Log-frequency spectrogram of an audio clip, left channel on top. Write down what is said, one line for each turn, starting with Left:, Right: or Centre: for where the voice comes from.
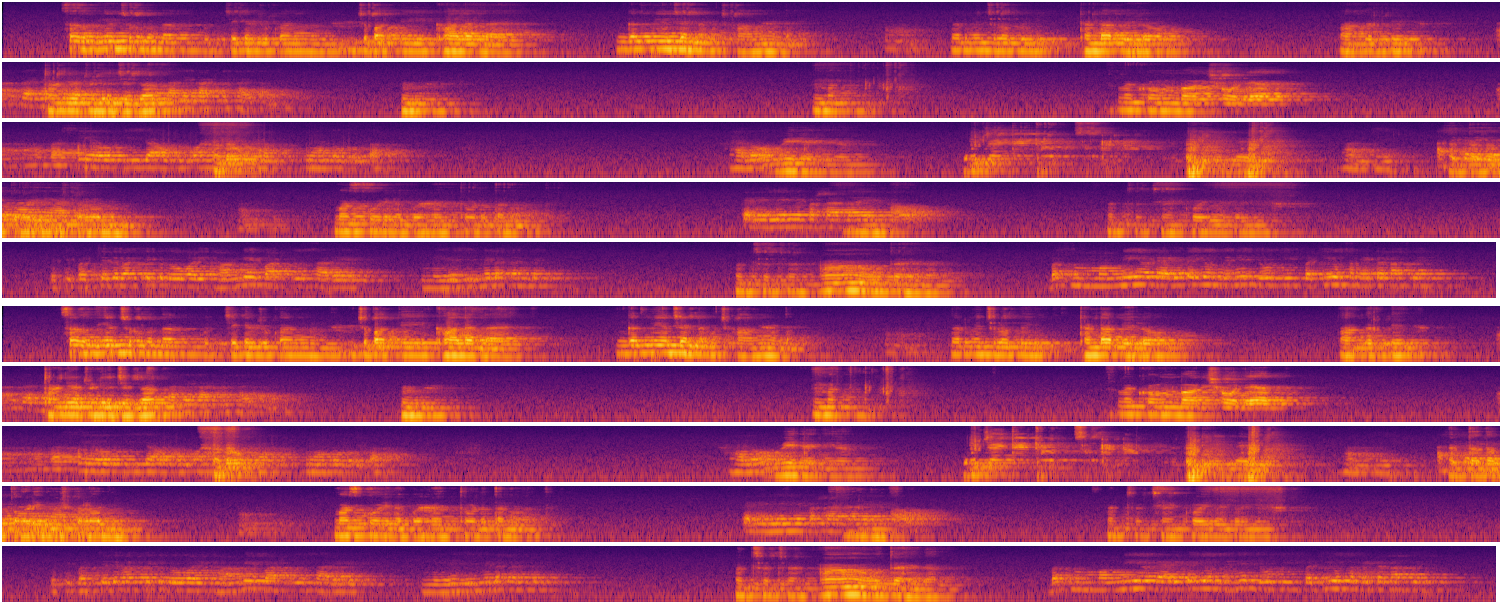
Right: ਸਰਦੀਆਂ ਚਲੋ ਬੰਦਾ ਕੁਛ ਚਿਕਨ ਚੁੱਕਨ ਚਪਾਤੀ ਖਾ ਲੈਂਦਾ ਹੈ। ਗਰਮੀਆਂ ਚ ਇੰਨਾ ਕੁਛ ਖਾਣ ਨੀ ਹੁੰਦਾ।
Left: ਹਾਂ
Right: ਗਰਮੀਆ ਚ ਲੋਕ, ਕੋਈ ਠੰਡਾ ਪੀ ਲਓ ਤਾਂ ਕਰਕੇ,
Left: ਹਾਂ ਗਰਮੀਆਂ
Right: ਠੰਡੀਆਂ-ਠੰਡੀਆਂ
Left: ਵੈਸੇ ਹੀ
Right: ਚੀਜ਼ਾਂ
Left: ਮਿਰਚ ਮਸਾਲੇ ਘੱਟ ਹੀ ਖਾਏ ਜਾਦੇ ਐ।
Right: ਹਮ ਹਮ <unintelligible> ਦੇਖੋ, ਹੁਣ ਬਾਰਿਸ਼ ਹੋ ਜਾਏ ਅੱਜ।
Left: ਹਾਂ, ਬਸ ਇਹ ਉਹ ਕੀ ਜਾਓ ਗੁਲੁਆਂਢੀ
Right: ਹੈਲੋ
Left: ਇੱਕੋਰ ਦ ਦੂਰ ਤੱਕ
Right: ਹਾਂ,
Left: ਹੈਲੋ
Right: ਉਹ ਵੀ ਹੈਗੀ ਆ। ਜਾਈਦੇ, ਥੋੜਾ ਮੌਸਮ ਠੰਡਾ ਹੋ ਜਾਏਗਾ, ਠੀਕ ਰਹੇਗਾ।
Left: ਹਾਂਜੀ। ਅਸੀਂ
Right: ਇੱਦਾਂ
Left: ਕਰੇਲੇ
Right: ਤਾਂ ਬੜੀ
Left: ਬਣਾਏ ਨੇ
Right: ਮੁਸ਼ਕਿਲ
Left: ਆ ਜਾਓ
Right: ਹੋ।
Left: ਹਾਂਜੀ।
Right: ਬਸ ਕੋਈ ਨਾ, ਕੋਈ ਨਾ, ਤੁਹਾਡਾ ਧੰਨਵਾਦ।
Left: ਕਰੇਲੇ ਨੇ, ਪ੍ਰਸ਼ਾਦ
Right: ਹੂੰ
Left: ਆਏ ਖਾਓ।
Right: ਅੱਛਾ -ਅੱਛਾ, ਕੋਈ ਨਾ ਕੋਈ ਨਾ।
Left: ਕਿ ਬੱਚੇ ਤੇ ਬਸ ਇੱਕ ਦੋ ਵਾਰੀ ਖਾਣਗੇ, ਬਾਕੀ ਉਹ ਸਾਰੇ ਮੇਰੇ ਜਿਮੇੱ ਲੱਗਣਗੇ
Right: ਅੱਛਾ- ਅੱਛਾ, ਹਾਂ ਉਹ ਤੈ ਹੈਗਾ।
Left: ਬਸ ਮੰਮੀ ਔਰ ਡੈਡੀ ਤਾਂ ਹੀ ਹੁੰਦੇ ਨੇ, ਜੋ ਚੀਜ਼ ਬਚੀ ਉਹ ਸਮੇਟਣ ਵਾਸਤੇ।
